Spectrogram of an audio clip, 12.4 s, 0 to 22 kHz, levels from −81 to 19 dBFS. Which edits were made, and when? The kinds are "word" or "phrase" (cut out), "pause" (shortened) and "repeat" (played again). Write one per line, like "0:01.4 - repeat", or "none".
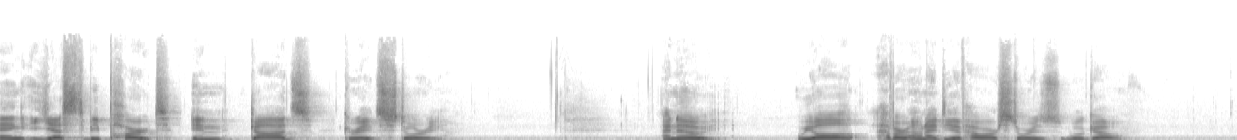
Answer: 0:01.8 - pause
0:03.3 - pause
0:08.7 - pause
